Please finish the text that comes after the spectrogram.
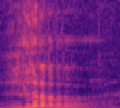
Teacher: There's a common r sound which is usually trilled or rolled like rrr.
